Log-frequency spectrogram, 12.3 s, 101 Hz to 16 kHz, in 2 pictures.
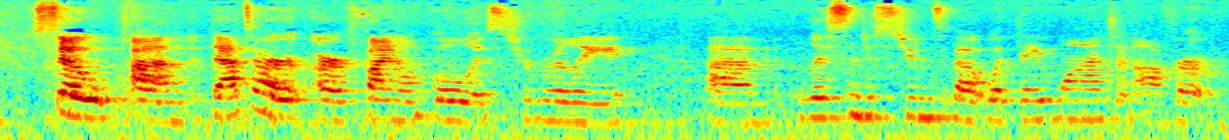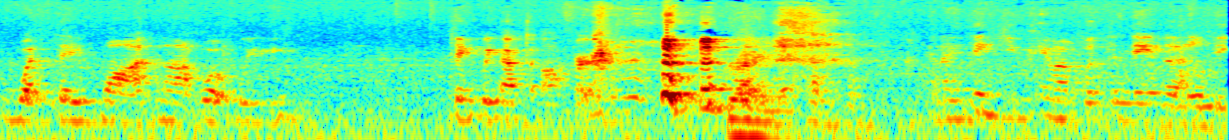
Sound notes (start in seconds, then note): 9.1 laughs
